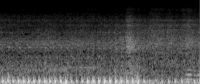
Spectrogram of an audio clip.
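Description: Motorbike engine running steadily at low speed, heard from the rider's seat as a fast, even low thrum.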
